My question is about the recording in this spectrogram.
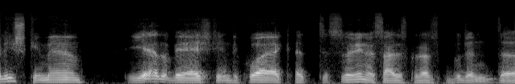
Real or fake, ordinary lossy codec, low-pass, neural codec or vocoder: fake; Opus, 16 kbps; 10.8 kHz; codec, 16 kHz in and 24 kHz out, 0.4 kbps, LongCat-Audio-Codec, two codebook decoder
